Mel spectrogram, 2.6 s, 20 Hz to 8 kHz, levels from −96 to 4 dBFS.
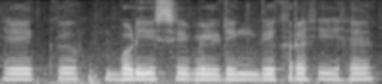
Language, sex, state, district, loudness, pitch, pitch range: Hindi, male, Uttar Pradesh, Lucknow, -15 LUFS, 145 Hz, 145-150 Hz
